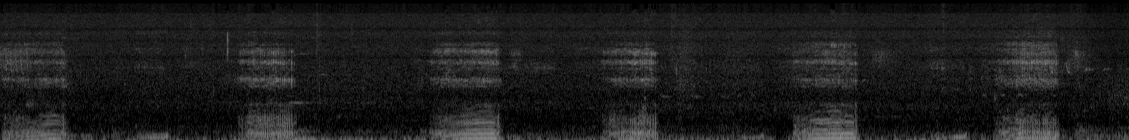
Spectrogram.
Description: Here’s a video of two dogs sleeping and snoring loudly.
